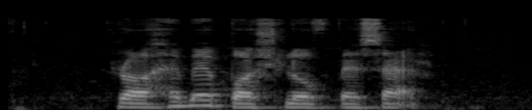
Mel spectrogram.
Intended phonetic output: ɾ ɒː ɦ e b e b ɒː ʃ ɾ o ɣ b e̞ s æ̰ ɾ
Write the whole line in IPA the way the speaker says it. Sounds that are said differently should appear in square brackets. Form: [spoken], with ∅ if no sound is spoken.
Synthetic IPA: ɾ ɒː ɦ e b e b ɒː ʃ [l] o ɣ b e̞ s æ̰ ɾ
